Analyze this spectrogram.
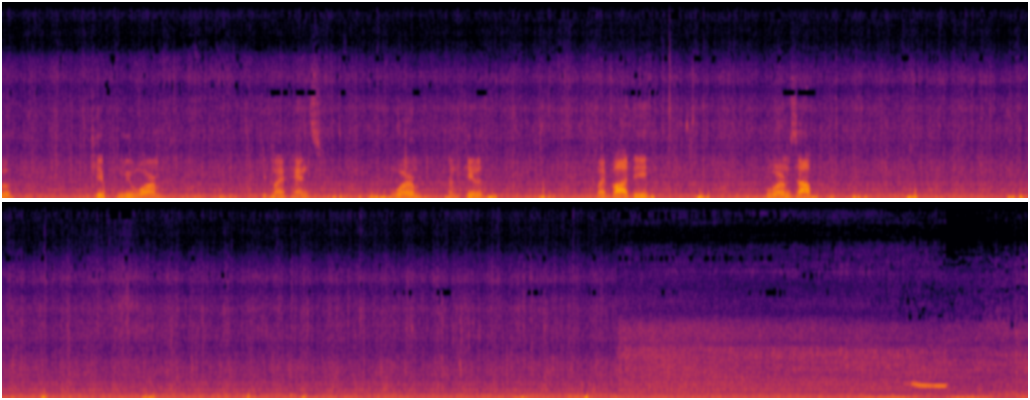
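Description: Bicycle tyres hiss along a wet road.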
